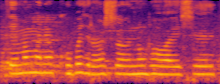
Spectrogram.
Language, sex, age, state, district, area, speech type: Gujarati, female, 18-30, Gujarat, Valsad, rural, spontaneous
